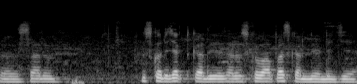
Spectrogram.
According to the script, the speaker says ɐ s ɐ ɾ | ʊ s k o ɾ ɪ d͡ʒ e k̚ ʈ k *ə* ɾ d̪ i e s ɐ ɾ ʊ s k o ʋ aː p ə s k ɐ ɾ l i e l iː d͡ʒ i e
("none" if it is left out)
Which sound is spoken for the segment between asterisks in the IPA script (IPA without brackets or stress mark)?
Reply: ɐ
